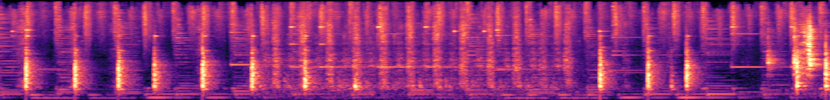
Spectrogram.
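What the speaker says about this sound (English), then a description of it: "So I'm going to mince the ginger first." Knife mincing fresh ginger on a cutting board, a steady series of sharp, close chopping knocks at roughly half-second intervals, loud and clear with no talk.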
